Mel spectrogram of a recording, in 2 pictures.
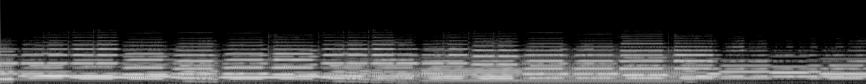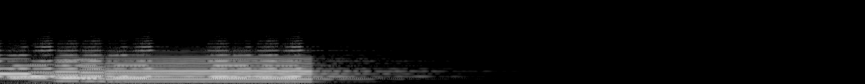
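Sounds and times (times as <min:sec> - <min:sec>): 
woodwind: 0:00.0 - 0:13.1.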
